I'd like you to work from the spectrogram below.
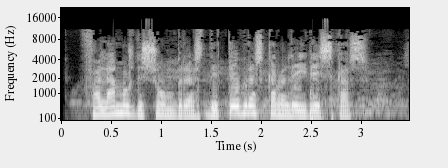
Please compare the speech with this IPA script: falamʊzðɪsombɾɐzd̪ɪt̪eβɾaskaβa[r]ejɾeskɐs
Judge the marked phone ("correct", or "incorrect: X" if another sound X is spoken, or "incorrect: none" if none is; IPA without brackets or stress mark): incorrect: l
